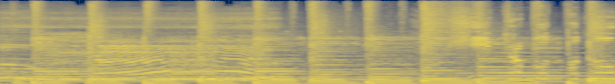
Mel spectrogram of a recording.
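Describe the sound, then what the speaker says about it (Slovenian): A cow moos loudly inside a bouncy Slovenian children's song, its drawn-out lowing riding over steady music with drums and instruments from start to finish. "Krava se jezi, muka na ves glas."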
